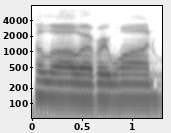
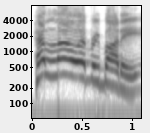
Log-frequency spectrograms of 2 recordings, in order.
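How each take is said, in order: First: It is said flatly with little energy. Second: It is said with lively showman energy.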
